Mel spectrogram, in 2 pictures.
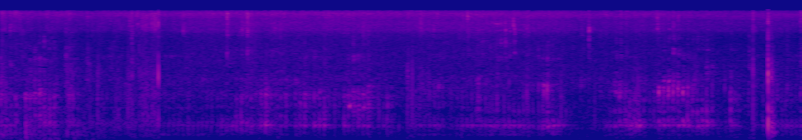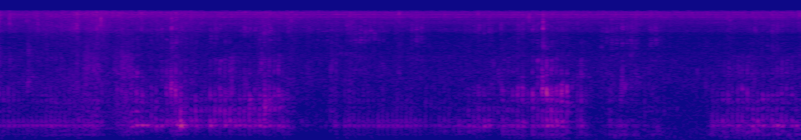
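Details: Tacy, a domestic cat, at suppertime over a meal of Tiki Cat Gourmet Carnivore chicken and duck; a steady low humming purr swells and fades in breath-length bursts, with soft chewing clicks and small sharp knocks in a quiet indoor room.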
